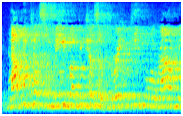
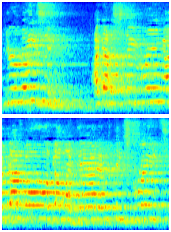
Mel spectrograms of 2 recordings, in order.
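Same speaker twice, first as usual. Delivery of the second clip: higher and louder, bursting with joy; overjoyed thanks; 5 semitones higher, 4 dB louder than usual. Retold or imitated. Young player thanking God after winning the state title, overjoyed and loud. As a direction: gush thanks like you're on cloud nine. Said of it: "I was like".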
